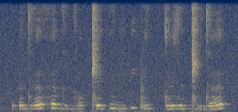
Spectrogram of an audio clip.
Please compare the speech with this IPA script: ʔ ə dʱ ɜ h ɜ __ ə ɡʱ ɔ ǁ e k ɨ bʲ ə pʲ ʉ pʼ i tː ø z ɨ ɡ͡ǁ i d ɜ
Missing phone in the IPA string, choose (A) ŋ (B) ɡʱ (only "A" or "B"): B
